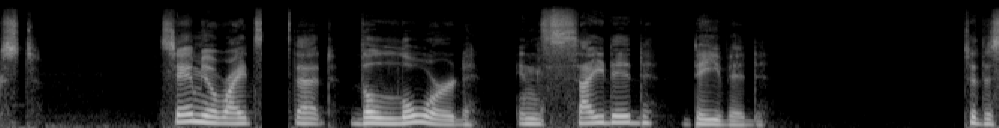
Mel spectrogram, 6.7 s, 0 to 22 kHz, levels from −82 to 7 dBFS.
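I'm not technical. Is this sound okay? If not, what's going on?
No. Around 1.74 to 1.95 seconds there's likely a Bluetooth stall: the headphones ran out of audio while waiting for delayed data, so the speech drops out for about a fifth of a second.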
